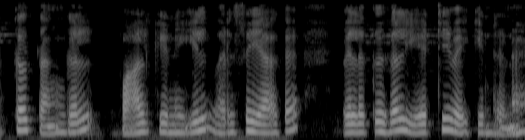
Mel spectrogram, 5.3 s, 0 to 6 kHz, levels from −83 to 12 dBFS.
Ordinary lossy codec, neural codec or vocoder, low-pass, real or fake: none; none; 5.4 kHz; real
